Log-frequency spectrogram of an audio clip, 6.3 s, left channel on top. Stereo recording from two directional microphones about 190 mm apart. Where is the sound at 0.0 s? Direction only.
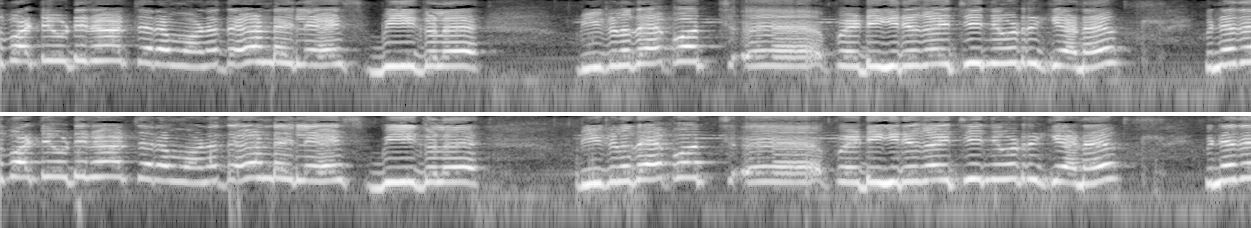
10° left (ahead or behind).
